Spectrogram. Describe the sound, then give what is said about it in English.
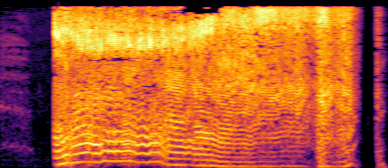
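A single long, loud fart noise, buzzy, lasting about three seconds and sliding lower in pitch before trailing off with a brief final sputter. No voices are heard. “All right, a lot of that was just fart noise.”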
